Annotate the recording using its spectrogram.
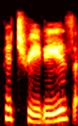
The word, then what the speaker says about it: Petrides: And today we have Lisa Petrides, and I am am I pronouncing that correctly? – Absolutely, yes, okay.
